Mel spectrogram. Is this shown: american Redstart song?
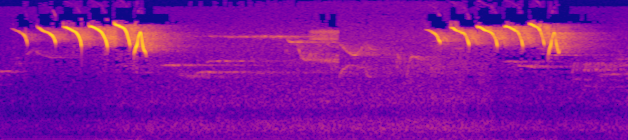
yes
